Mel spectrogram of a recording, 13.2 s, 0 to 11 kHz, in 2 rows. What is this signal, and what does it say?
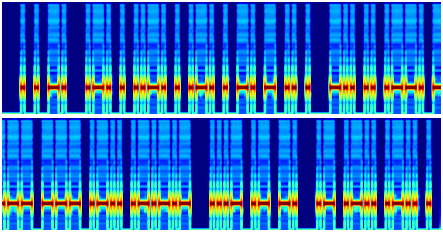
Morse code, heard as a keyed tone, about 23 wpm, 800 Hz. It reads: EEN REFERENTIE DIPOOL. VAN ALLE
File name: HOLLANDAIS texte clair 1 vitesse 22 mots minute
